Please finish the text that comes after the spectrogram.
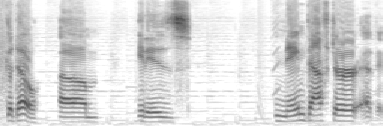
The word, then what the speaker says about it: Godot: says wait it's not pron Godot no it's pronounced gdo um it is named after I mean it's it's a you know gdau is a name uh I'm sure people in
